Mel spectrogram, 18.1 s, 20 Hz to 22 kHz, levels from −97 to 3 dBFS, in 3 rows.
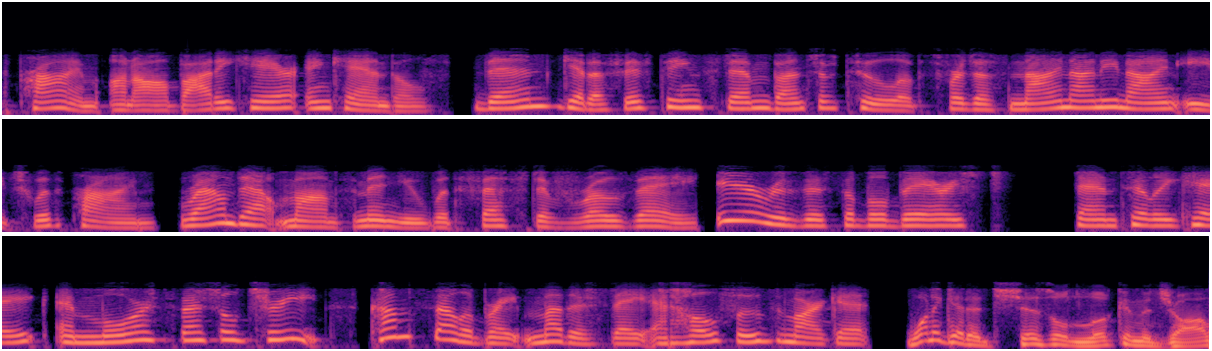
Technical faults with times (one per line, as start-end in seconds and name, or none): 9.54-11.00 repeated stalls (stutter)
11.02-11.42 call audio freeze
14.74-18.11 jitter buffer speed-up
